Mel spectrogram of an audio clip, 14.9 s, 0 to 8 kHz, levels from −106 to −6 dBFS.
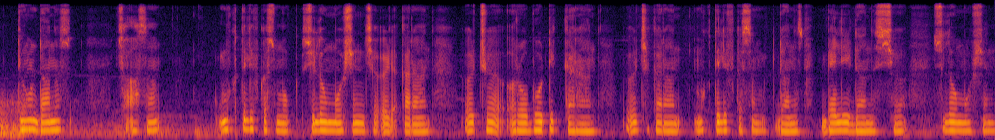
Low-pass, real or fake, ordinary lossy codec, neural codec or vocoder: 7.2 kHz; real; none; none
